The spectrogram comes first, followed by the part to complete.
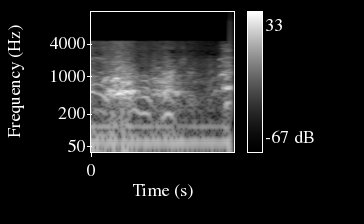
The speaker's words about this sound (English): stop that dog team. Right. Oh, you huskies!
